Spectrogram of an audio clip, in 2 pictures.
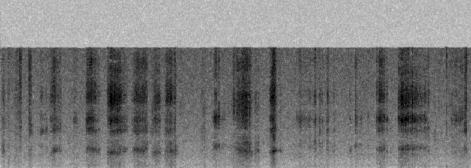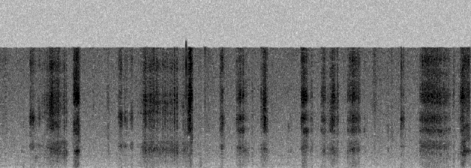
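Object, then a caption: Metal fountain-pen nib on paper. A gold metal fountain-pen nib, held in the fingertips, writes in blue ink on a sheet of lined writing paper. It makes quiet, bright, high scratching strokes in short, irregular bursts with almost no low end. The strokes die away instantly between pen movements.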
